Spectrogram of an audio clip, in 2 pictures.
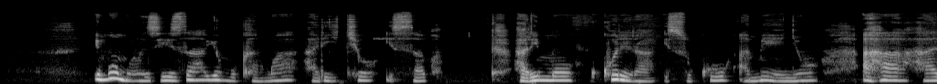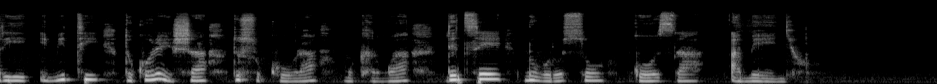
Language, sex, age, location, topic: Kinyarwanda, female, 25-35, Kigali, health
